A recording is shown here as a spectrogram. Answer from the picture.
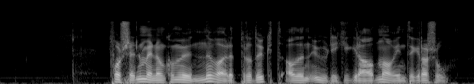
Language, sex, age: Norwegian, male, 36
